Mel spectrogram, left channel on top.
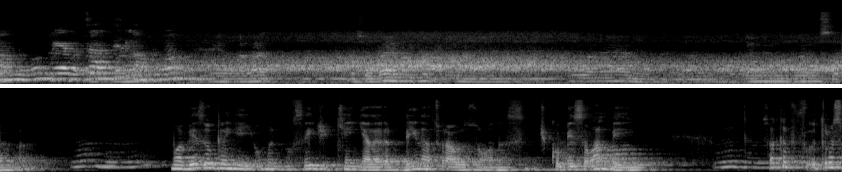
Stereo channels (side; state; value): both; different; correlation 0.00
